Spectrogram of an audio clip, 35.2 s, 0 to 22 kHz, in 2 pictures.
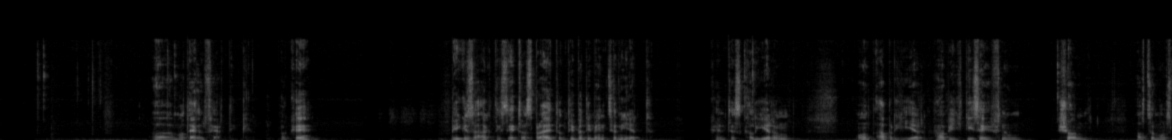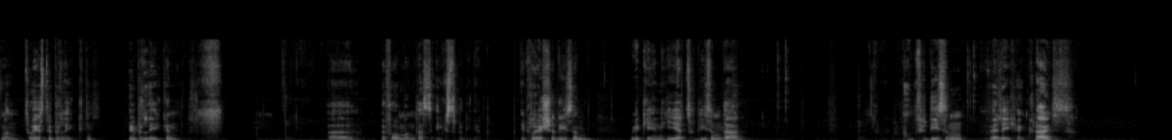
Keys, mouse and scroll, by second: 0.4 click, 1.2 Tab, 2.4 click, 3.8 middle click, 9.0 middle click, 9.0 click, 9.0 s, 11.0 click, 11.0 typing, 15.7 right click, 15.7 click, 21.7 middle click, 21.7 right click, 21.7 click, 25.1 x, 29.0 click, 30.2 middle click, 31.9 click, 33.2 middle click, 33.2 click.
